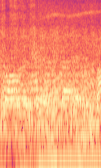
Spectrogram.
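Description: Movie soundtrack: a bulldozer's engine rumbling as it crushes a car, a low rumble that swells about half a second in, under the film's music score.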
